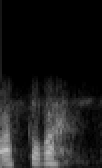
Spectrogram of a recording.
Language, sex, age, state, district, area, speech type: Assamese, female, 30-45, Assam, Dhemaji, urban, conversation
